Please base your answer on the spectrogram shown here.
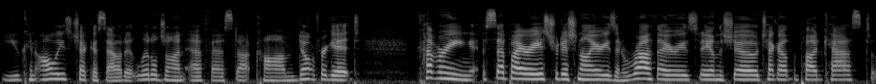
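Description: A woman's voice: mid-range voice, clean tone, no room sound. A woman hosting a radio show in a studio, talking in a chatty, upbeat way with many asides. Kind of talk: casual talk radio chat.

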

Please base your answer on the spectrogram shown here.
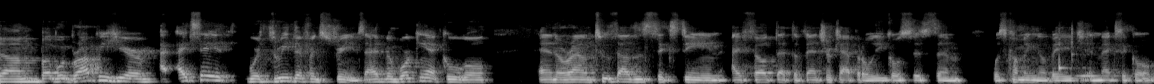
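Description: A man from Colombia giving measured, businesslike answers as an interview guest. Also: on the low side, a little mellow. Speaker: guest, cannabis investor. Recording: roomy echo.

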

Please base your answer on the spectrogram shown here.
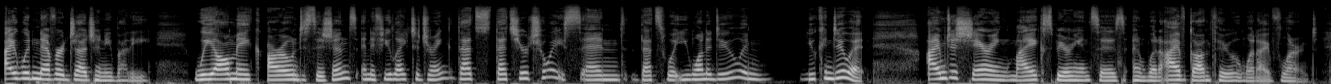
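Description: Hoarse woman hosting a podcast. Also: medium pitch, moderate pace, a little mellow, no room sound, clean studio sound. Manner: chatty and conversational, with frequent restarts. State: hoarse, voice coming and going. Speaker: podcast host. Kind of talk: casual solo podcast talk.

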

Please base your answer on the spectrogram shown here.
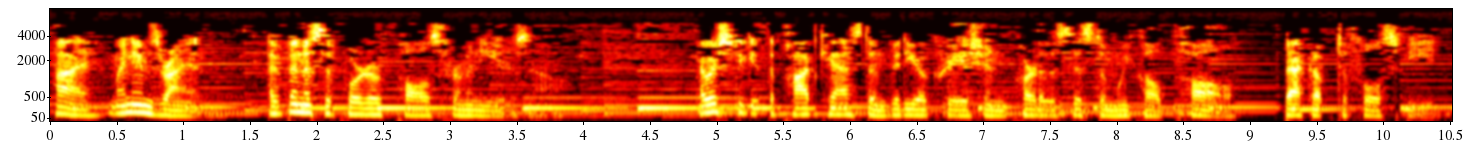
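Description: A man's voice: fairly low pitch, normal speed. A man reading a scripted supporter appeal as a podcast introduction, with guitar playing behind him. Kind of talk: scripted announcement. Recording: slightly muffled voice over guitar music. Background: plucked guitar music.

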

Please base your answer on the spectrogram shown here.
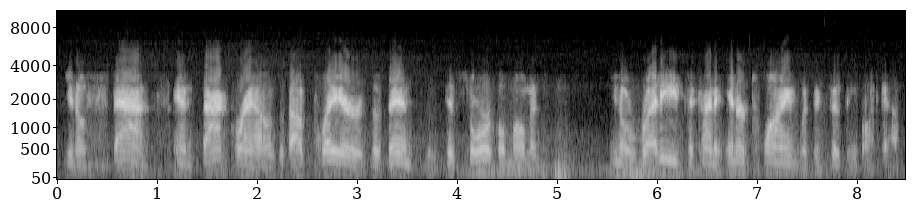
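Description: Male interview guest, rambling delivery full of fillers, lo-fi audio. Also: medium pitch. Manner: rambling, many fillers and restarts. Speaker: tech company guest. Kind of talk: interview answers.

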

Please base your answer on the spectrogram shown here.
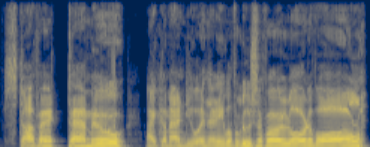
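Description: A man voicing a boastful, sadistic demon in an audiobook, with a booming, taunting delivery. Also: gravelly, darkish tone, no echo. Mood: enraged shrieking. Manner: slow, taunting, drawn-out delivery.

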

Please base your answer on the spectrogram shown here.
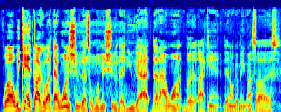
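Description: A man's voice: sits low, animated, brisk, a little mellow. A man with an American accent co-hosting a sneaker podcast, chatting casually with slangy, teasing banter about shoes and sports.

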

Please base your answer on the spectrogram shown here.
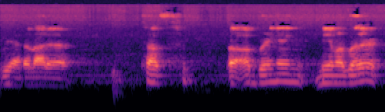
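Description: Low, flat-voiced young man. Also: muffled recording. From Ethiopia. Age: young adult. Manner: halting, many fillers and restarts. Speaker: interviewee, young soccer player. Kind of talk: casual interview answers.

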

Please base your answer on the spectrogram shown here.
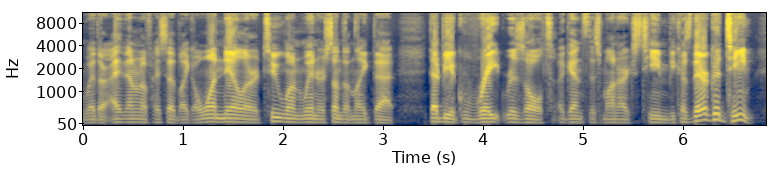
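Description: A man's voice: fairly low pitch, a bit bright, smooth, no room sound. A man co-hosting a sports podcast in a radio studio, chatting casually and rambling through lots of ums and restarts. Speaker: podcast co-host.

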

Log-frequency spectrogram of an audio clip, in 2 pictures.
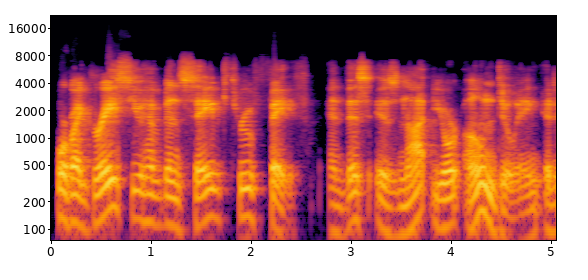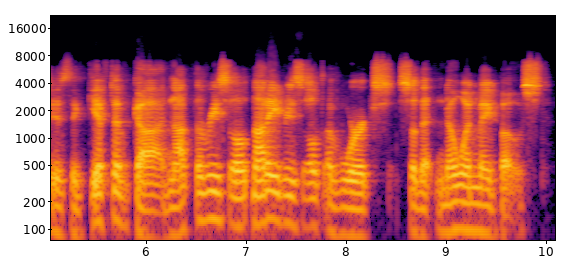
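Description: An American man hosting a religious podcast in a casual, halting way, often repeating words as he goes. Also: on the low side, fairly bright tone, husky, lo-fi sound. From United States. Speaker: podcast host.

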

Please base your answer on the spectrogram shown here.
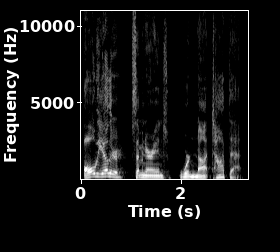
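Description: A man delivering a religious teaching monologue as a podcast host, speaking in a deliberate, didactic way with emphatic pauses between phrases. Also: mid-range voice, sing-song, darkish tone, no room sound, clean studio sound.

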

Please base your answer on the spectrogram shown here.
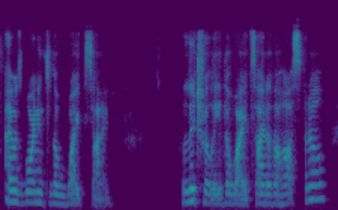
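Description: A middle-aged woman from South Africa with an Afrikaans accent, telling personal stories reflectively in an earnest way, often halting to search for words. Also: fairly low pitch, fairly even intonation, creaky, slight background noise. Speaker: interview guest, writer. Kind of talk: reflective personal storytelling in conversation.

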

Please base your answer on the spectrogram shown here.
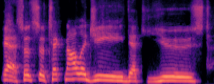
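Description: A man hosting a podcast interview over a video call, speaking in a relaxed, hesitant way and often restarting his phrases. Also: a little high, takes it slowly. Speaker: podcast host.

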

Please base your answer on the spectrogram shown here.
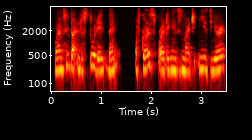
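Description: A woman, a writing coach giving measured, instructive advice in an interview. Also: medium pitch, fairly even intonation, dark tone, breathy edge, dry recording, muffled recording. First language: French. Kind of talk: interview answers, advising.

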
